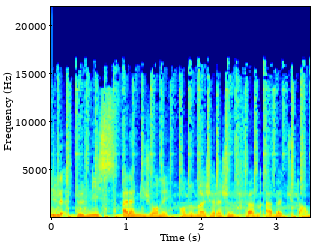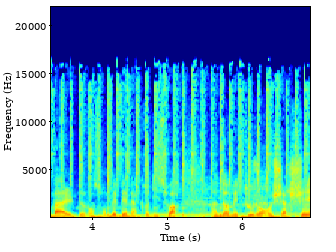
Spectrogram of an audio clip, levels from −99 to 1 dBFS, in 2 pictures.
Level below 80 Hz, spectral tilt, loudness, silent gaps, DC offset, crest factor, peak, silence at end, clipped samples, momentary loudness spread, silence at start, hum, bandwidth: -30 dBFS; -5 dB/octave; -27 LUFS; none; under 0.1%; 14 dB; -12 dBFS; 0 s; under 0.1%; 4 LU; 0 s; none; 17 kHz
